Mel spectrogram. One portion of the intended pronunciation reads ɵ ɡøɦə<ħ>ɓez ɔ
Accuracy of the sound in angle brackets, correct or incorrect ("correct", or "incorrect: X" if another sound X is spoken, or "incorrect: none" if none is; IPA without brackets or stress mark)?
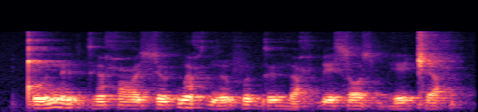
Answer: correct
